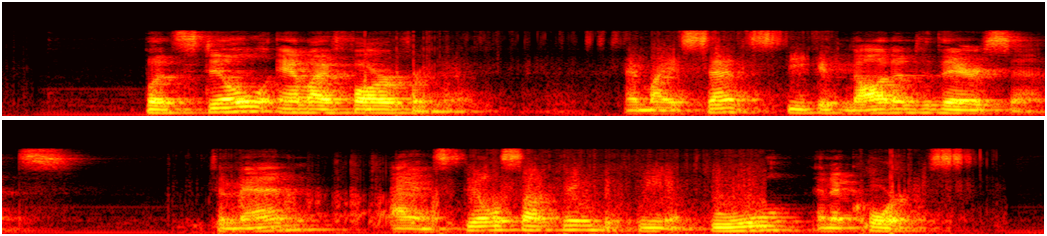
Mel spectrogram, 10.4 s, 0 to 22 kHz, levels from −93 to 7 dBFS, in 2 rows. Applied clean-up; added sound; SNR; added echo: neural separator model SepFormer DNS4.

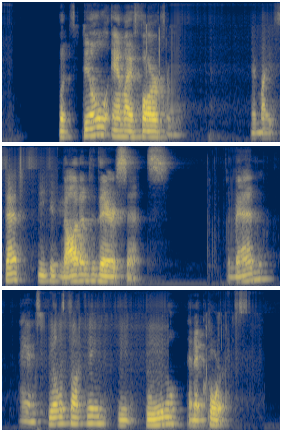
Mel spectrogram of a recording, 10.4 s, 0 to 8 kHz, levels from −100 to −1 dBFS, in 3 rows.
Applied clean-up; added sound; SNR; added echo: neural mask model DeepFilterNet 3.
